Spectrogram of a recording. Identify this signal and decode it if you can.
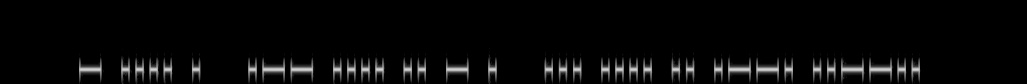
Morse code, heard as a keyed tone, about 17 wpm, 700 Hz. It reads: THE WHITE SHIP?
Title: Sentences from Top 1000 Words - Review Part 2 - 17wpm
